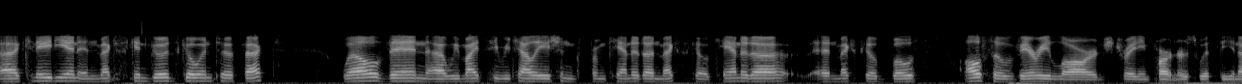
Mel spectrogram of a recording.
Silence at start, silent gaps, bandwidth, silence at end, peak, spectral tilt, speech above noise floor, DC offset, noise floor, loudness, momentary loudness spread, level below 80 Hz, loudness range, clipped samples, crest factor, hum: 0 s; none; 6.8 kHz; 0 s; -12 dBFS; -6.5 dB/octave; 32 dB; under 0.1%; -62 dBFS; -29 LUFS; 11 LU; -56 dBFS; 2 LU; under 0.1%; 18 dB; none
